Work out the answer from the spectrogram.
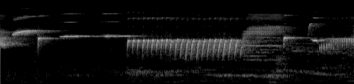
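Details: Vigorous gacor canary song with a long roll, used as tutor singing for young canaries. Sustained whistled tones lead into a rapid buzzy trill lasting over a second, then brief high slurred notes.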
